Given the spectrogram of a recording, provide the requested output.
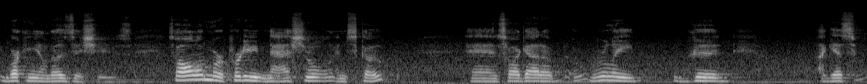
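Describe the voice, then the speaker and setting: A man with a Mississippi accent, fairly high-pitched, at a moderate pace with ordinary pitch variation and long, frequent pauses. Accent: Southern US (Mississippi). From US South, northeast Mississippi. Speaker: retired attorney, community theatre actor. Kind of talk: interview conversation. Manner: soft-spoken.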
